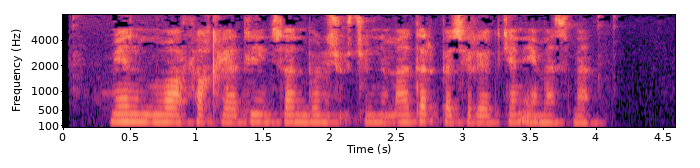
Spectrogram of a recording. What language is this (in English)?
Uzbek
